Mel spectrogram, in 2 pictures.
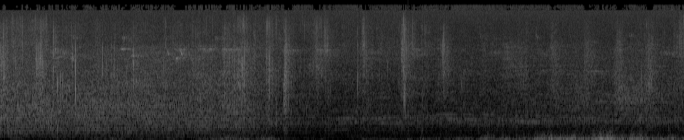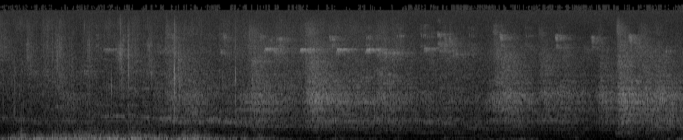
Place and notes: Cerezales del Condado, León, España - Miguel González: Paseo sonoro por el Auditorio de la Fundación Cerezales
Miguel González: Paseo sonoro por el edificio en construcción del Auditorio de la Fundación Cerezales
